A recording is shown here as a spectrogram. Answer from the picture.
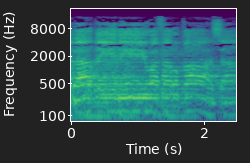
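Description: Intro music: a voice chanting a melodic line with sliding, ornamented pitch over a steady held drone.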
